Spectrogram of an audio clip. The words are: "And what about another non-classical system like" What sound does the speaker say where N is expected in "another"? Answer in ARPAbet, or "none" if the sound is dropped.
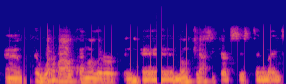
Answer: N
